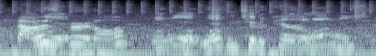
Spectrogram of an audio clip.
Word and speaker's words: Carolinas: Well, look, welcome to the Carolinas. Like, thank you. Wait, you mean you say Carolas? Carolinas.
